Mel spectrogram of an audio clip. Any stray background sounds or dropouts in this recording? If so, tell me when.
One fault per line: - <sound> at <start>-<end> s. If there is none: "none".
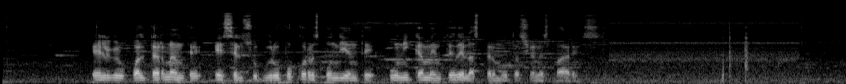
- laugh at 7.2-7.8 s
